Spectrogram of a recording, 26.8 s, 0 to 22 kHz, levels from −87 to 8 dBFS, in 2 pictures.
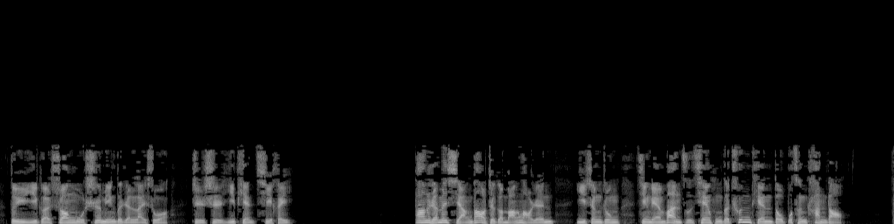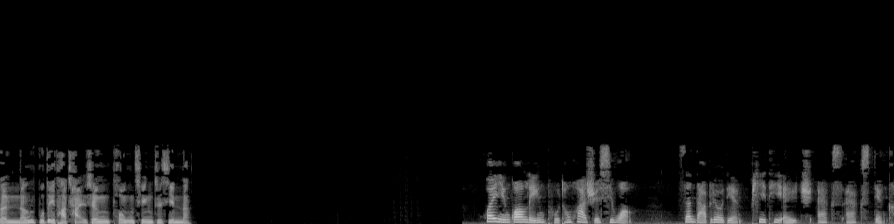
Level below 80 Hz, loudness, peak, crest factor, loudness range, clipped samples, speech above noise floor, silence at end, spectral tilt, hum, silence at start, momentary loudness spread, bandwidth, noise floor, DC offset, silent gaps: -54 dBFS; -25 LUFS; -4 dBFS; 22 dB; 6 LU; under 0.1%; over 66 dB; 0 s; -5 dB/octave; none; 0.15 s; 9 LU; 8 kHz; under -90 dBFS; under 0.1%; 20.25-20.34 s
